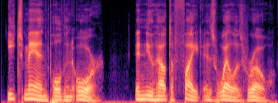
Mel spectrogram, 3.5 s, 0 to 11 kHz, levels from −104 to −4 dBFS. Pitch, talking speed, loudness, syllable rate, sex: 110 Hz, 240 wpm, -17 LUFS, 5.1 syllables/s, male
